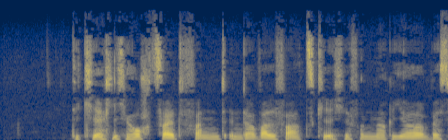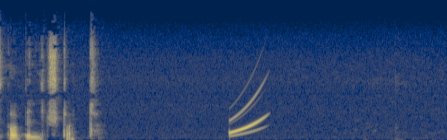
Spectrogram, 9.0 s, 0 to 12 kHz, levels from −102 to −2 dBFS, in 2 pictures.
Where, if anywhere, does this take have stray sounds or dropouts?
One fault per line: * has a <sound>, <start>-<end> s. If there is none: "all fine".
* has a chirp, 6.8-7.2 s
